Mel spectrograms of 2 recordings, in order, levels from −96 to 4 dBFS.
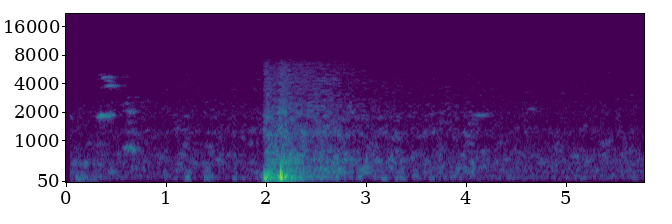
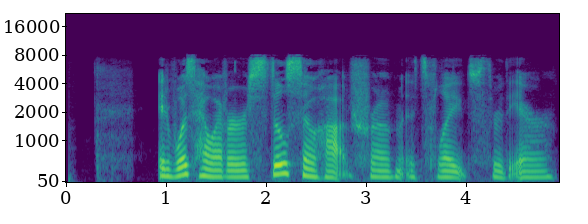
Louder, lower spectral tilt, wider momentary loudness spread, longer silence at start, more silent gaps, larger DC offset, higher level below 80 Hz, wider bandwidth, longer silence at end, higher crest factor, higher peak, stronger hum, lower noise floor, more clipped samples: second, -31 LUFS vs -21 LUFS; first, -10 dB/octave vs -5.5 dB/octave; first, 27 LU vs 13 LU; first, 1.95 s vs 0.95 s; neither; neither; about the same, -60 dBFS vs -60 dBFS; second, 6.4 kHz vs 8.4 kHz; first, 3.4 s vs 0.05 s; first, 30 dB vs 18 dB; second, -8 dBFS vs -4 dBFS; neither; first, -73 dBFS vs -58 dBFS; neither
